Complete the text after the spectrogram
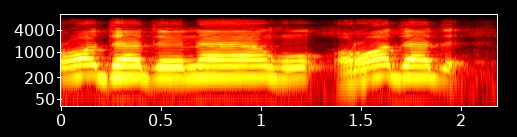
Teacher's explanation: रा को पुर पढ़ेंगे चूँकि रा के ऊपर ज़बर है। रददनाहु दाल के अंदर कलकला करेंगे।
